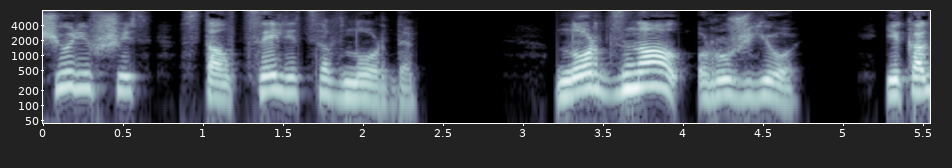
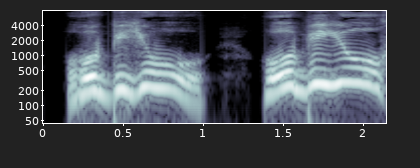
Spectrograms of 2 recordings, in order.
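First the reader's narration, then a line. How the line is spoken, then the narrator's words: Hoarse wheezing. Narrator (Russian): хрипел он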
